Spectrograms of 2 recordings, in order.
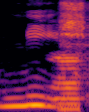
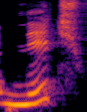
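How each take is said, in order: First: The vowel is long, rhyming with leash. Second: The vowel is short, rhyming with itch. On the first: The speaker calls it right. "I like niche. It's nice and smooth" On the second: The speaker calls it wrong. "niche rhymes with the B word too much"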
